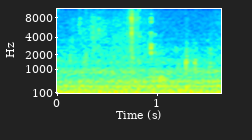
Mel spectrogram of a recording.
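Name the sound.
sipping coffee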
